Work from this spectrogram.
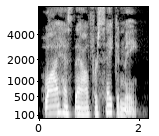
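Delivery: ordinary delivery, nothing marked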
